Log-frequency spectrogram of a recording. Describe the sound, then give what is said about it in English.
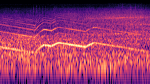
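An ambulance siren wails on its own, its tone sweeping up and down in steady cycles at a constant moderate level. “The flashing red lights of a second ambulance grow larger as it approaches.”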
